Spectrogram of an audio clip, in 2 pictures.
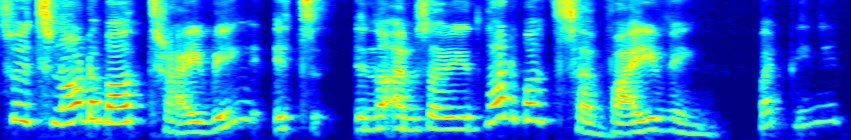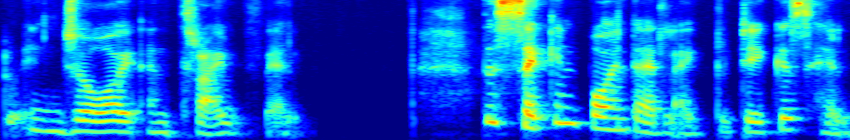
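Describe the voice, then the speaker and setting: A woman with an Indian accent speaks with very wide pitch swings. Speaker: retirement lifestyle coach and author. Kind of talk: talk in an online workshop session.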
